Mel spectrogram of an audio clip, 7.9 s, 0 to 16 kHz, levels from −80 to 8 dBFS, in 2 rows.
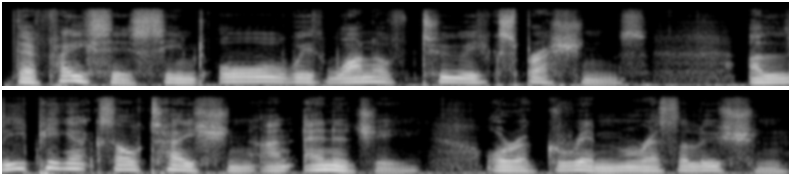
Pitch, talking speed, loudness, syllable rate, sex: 125 Hz, 130 wpm, -17 LUFS, 4.7 syllables/s, male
